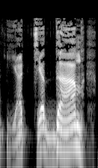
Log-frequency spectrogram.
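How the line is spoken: Menacing bark. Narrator (Russian): грозно рявкнул

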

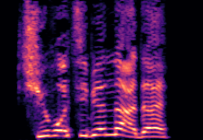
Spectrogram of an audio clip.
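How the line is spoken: Nerve-frayed woman's shout. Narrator (Russian): выкрикнула женщина, нервы которой, похоже, вот-вот должны были отказать

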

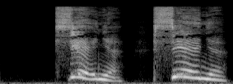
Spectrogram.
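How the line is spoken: Television yelling. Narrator (Russian): завопил телевизор

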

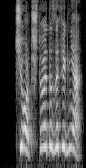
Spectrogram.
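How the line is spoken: Yell. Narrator (Russian): заорал Костя

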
